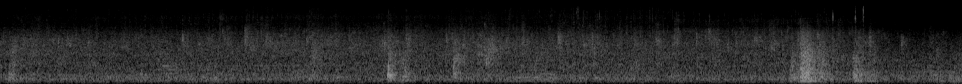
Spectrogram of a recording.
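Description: Heavy rain falling steadily on pavement and cars. A few short, louder sudden hits break through, about four seconds in and again near the end, the loudest about eight seconds in.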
